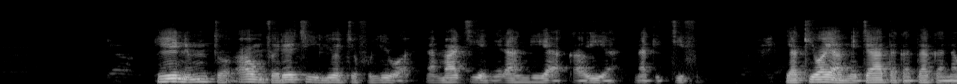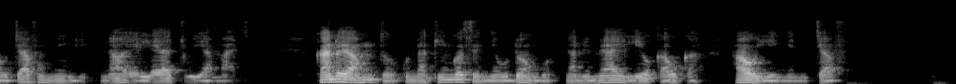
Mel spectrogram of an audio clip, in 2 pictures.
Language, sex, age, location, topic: Swahili, male, 50+, Nairobi, government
